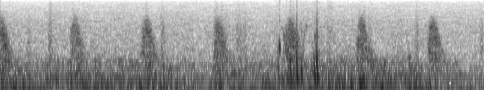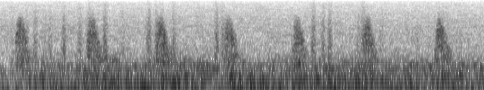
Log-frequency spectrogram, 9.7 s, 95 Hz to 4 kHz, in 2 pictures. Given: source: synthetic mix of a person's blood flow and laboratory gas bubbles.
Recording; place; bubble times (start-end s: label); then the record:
Doppler ultrasound of blood flow; subclavian vein
2.75-3.07 s: bubbles
3.12-3.23 s: bubbles
3.26-3.34 s: bubbles
From the record:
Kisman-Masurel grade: 213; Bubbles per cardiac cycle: several, 3 to 8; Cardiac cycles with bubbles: 1 to 10%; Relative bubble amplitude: loud (0.450 to 0.775); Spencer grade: 1 (occasional bubble signal discernible with the cardiac motion signal, with majority of cardiac periods free of bubbles); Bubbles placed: anywhere in the cardiac cycle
